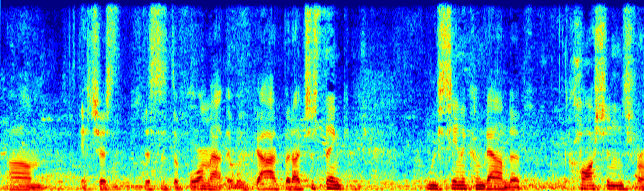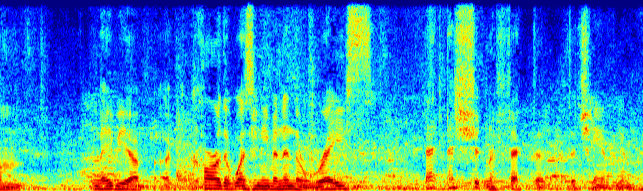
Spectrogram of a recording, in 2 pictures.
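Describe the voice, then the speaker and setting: Loud background noise fills the clip as a man speaks slowly with ordinary pitch variation. He leaves long, frequent pauses at his fairly slow pace. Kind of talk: interview answer. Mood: relaxed, some laughter. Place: hall. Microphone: handheld.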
